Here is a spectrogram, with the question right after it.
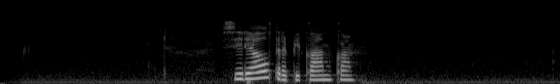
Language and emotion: Russian, neutral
